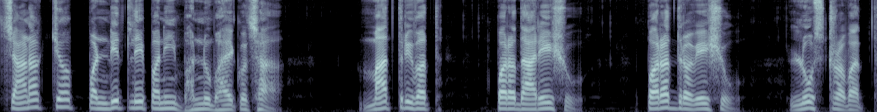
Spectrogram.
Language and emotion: Nepali, neutral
